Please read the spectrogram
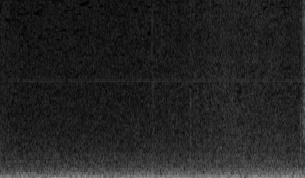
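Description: Steady low rumble with a faint hiss over it, the background noise of the broadcast audio line in a pause between speakers.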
